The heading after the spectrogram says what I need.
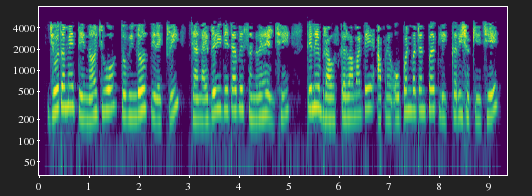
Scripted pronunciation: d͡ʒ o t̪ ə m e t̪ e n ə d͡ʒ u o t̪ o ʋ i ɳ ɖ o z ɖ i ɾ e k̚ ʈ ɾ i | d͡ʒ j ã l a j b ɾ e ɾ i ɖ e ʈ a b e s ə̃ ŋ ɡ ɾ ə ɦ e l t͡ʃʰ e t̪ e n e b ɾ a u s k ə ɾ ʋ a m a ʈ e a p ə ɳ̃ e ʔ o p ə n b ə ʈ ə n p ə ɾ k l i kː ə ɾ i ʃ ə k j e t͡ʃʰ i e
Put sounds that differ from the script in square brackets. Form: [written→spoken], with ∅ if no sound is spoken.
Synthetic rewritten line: d͡ʒ o t̪ ə m e t̪ e n ə d͡ʒ u o t̪ o ʋ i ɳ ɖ o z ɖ i ɾ e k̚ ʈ ɾ i | d͡ʒ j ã l a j b ɾ e ɾ i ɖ e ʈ a b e s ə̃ ŋ ɡ ɾ ə ɦ e l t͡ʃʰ e t̪ e n e b ɾ a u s k ə ɾ ʋ a m a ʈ e a p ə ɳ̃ e ʔ o p ə n b ə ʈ ə n p ə ɾ k l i kː ə ɾ i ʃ ə k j e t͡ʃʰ i e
